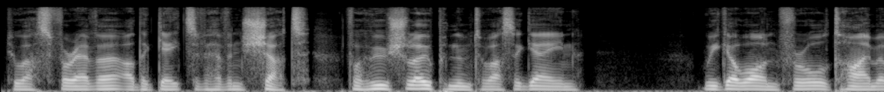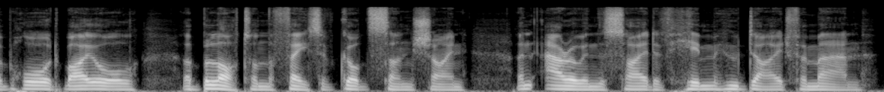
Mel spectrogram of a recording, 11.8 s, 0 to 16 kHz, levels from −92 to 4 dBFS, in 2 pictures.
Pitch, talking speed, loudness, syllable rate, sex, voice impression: 120 Hz, 235 wpm, -18 LUFS, 5.7 syllables/s, male, masculine, adult-like, sincere, calm, slightly friendly, slightly reassuring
